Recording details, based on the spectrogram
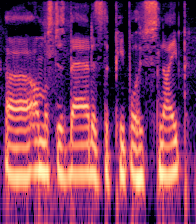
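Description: A man co-hosting a gaming podcast, explaining things casually in a slightly halting way. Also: medium pitch, monotone, a little mellow, no echo. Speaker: podcast co-host.

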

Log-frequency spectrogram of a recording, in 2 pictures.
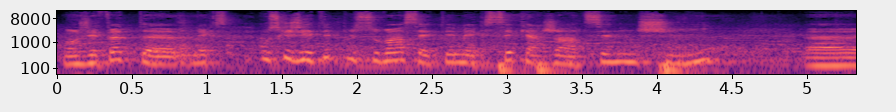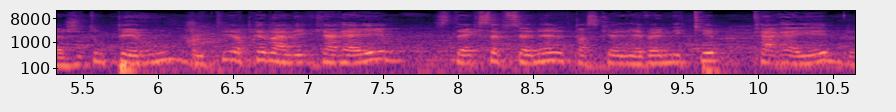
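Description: A man's voice: fairly high pitch, fairly quick. Man in an echoey bar, Quebec French. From Portuguese background, living in Quebec. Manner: rambling, many restarts, chuckling. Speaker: guest. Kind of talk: casual storytelling interview. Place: bar with live audience. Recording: echoey bar with background noise.

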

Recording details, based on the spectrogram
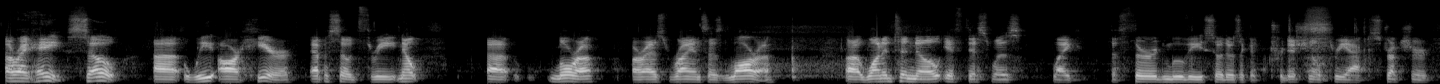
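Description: A man hosting and running a tabletop role-playing game, playful and teasing, breaking into loud excited bursts. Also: medium pitch, measured pace. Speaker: game master.

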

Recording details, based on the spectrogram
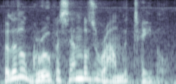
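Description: A man's voice: fairly high pitch, big pitch swings, quick pace, slight background noise. A man playing the wry, ominous narrator of a scripted radio horror drama. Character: wry, ominous male narrator of a ghost story.

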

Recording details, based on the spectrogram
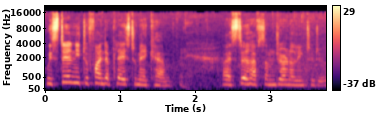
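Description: A woman's voice: medium pitch, fairly quick, darkish tone, a little hiss or hum, close to an everyday voice, rough recording. A woman playing a stern, sturdy, short-tempered female furred wanderer in a fantasy audio drama, with a dry, scolding, commanding manner. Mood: dry, businesslike.

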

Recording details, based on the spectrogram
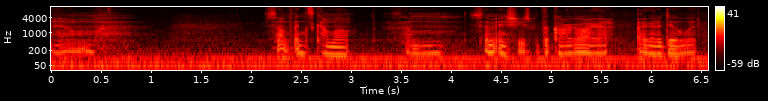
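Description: An actress playing a troubled, guarded truck driver in an audio drama, talking haltingly and under strain. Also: female voice, low-pitched, fairly even intonation, gravelly, slight background noise. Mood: hesitant, guarded. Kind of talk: naturalistic audio drama acting.

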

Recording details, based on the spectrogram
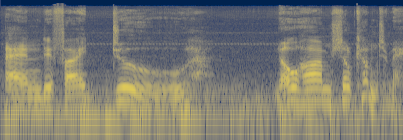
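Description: An actor playing a sly, playful male bandit in an audio drama, teasing and theatrical in an unhurried way. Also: medium pitch, sing-song, over music. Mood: wry, bargaining. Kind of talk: immersive audio drama acting.

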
